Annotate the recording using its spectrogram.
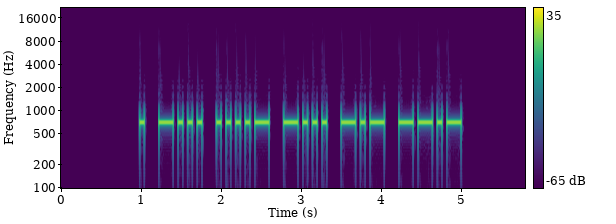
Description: Morse code, heard as a keyed tone, about 20 wpm, 700 Hz. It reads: EB4BKQ
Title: DXCC-100 Call Signs - 6 Characters - Repeated 2x - 20wpm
